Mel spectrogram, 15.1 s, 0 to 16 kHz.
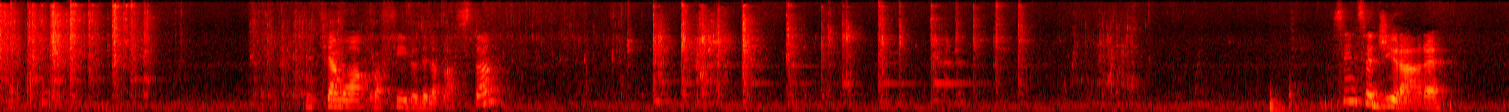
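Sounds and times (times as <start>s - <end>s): metal spoon clinking on a pot: 6.5s - 10.4s
water pouring from a jug: 10.6s - 11.5s.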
